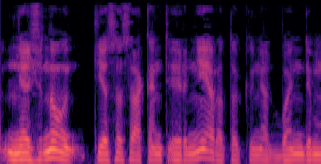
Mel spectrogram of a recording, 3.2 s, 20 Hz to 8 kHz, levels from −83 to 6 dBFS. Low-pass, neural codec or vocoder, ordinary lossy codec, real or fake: 7.2 kHz; none; MP3, 32 kbps; real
